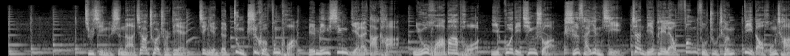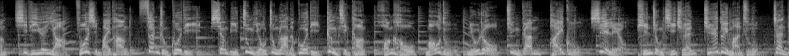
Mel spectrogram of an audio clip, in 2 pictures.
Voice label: 短视频广告; 牛华八婆串串香

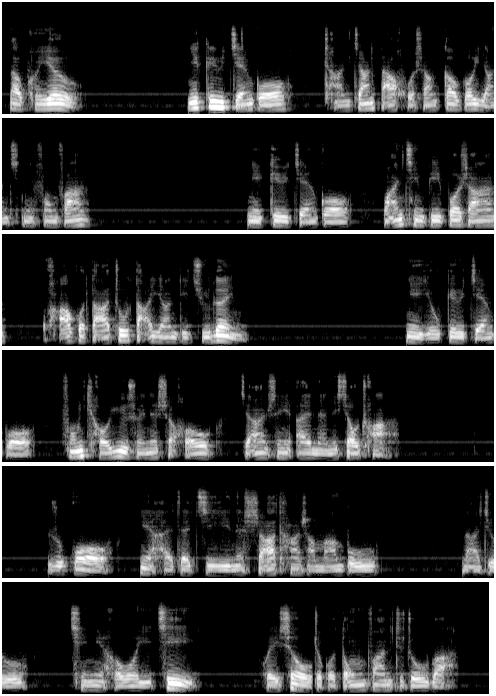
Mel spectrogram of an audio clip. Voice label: 方言

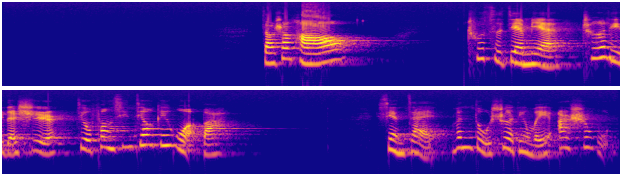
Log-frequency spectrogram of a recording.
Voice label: 车载播报

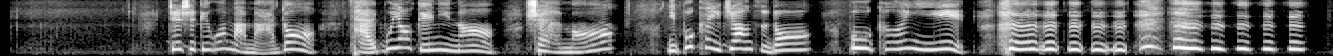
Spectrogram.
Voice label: 动漫童声

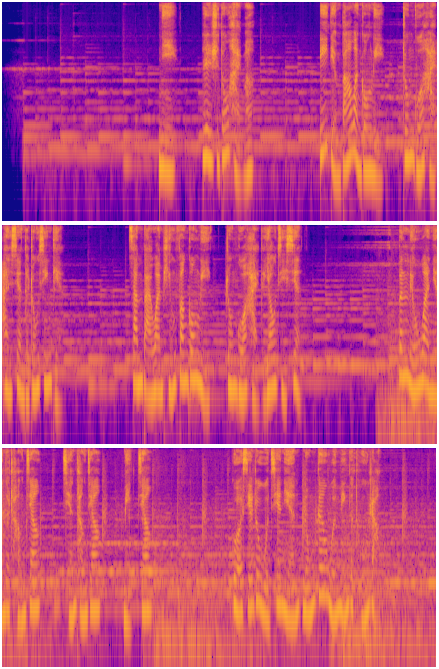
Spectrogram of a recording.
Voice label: 专题影片解说大气成熟

